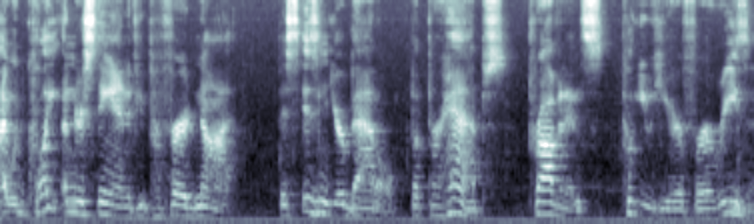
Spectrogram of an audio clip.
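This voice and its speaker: A man's put-on character voice at a moderate pace, with clear background noise behind it. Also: fairly high pitch for a man. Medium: read story. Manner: soft, earnest.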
